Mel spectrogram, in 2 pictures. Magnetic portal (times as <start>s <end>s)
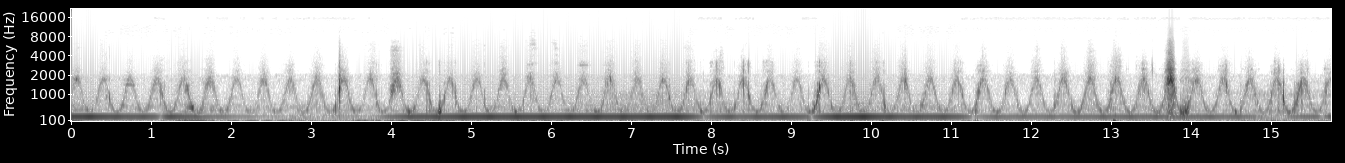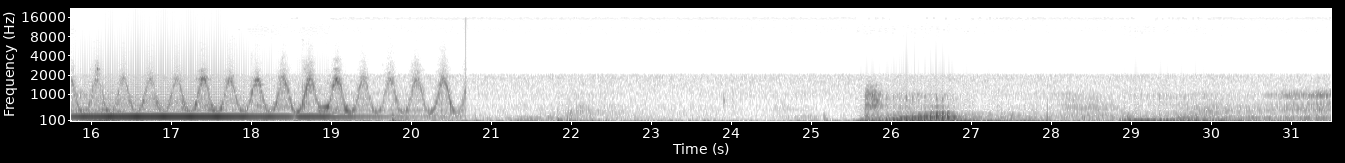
0.0s 20.7s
